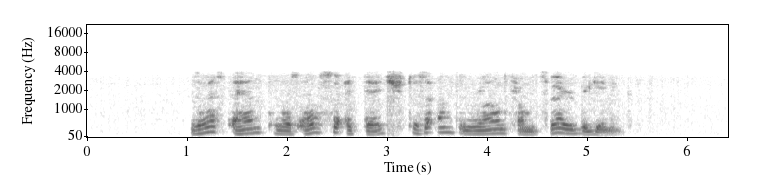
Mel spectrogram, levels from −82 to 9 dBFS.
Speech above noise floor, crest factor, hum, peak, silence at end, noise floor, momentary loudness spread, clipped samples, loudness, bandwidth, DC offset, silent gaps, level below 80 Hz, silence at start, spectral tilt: 37 dB; 18 dB; none; -16 dBFS; 1.1 s; -69 dBFS; 6 LU; under 0.1%; -32 LUFS; 4.3 kHz; under 0.1%; none; -82 dBFS; 1.05 s; -3.5 dB/octave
